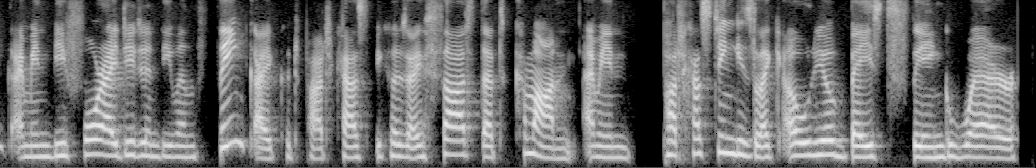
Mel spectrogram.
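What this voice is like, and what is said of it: Speaks with a non-native accent. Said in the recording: “My accent. ... having an accent”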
